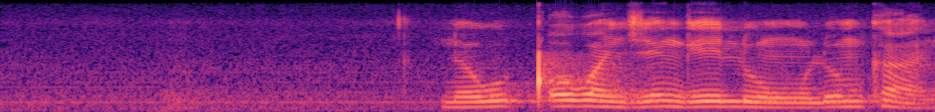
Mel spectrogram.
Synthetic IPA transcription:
nok̬uǃɔk̬wand͡ʒʱɛŋeluŋulom̩kʰaːni

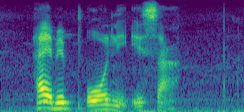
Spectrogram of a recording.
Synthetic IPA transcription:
hajɛbɛpʼonḭʔɪsa̰

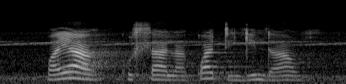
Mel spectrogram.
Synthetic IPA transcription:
wajak̬ʼuɬalakʼwad̥ʱiŋɡʱindʱaːwɔ

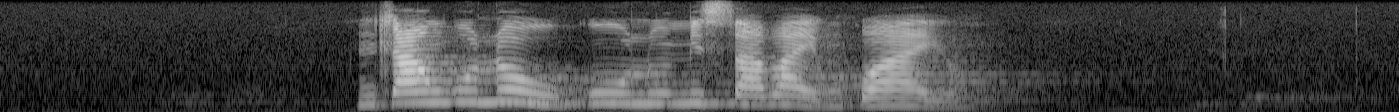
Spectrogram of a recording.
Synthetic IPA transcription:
nt͡ɬʼaŋɡulowuk̬ʼulumisaɓaɦɛŋkʼwaːjɔ

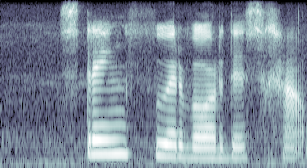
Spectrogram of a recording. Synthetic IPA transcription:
stɾɛŋfuərvɑːrdəsχæ̰lˠ

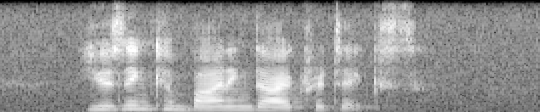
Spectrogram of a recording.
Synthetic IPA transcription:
jʉːzɪ̃ŋkʰə̃mbaɪ̃ñɪ̃ŋdaɪəkʰɹ̥ɪtɪ̰ks

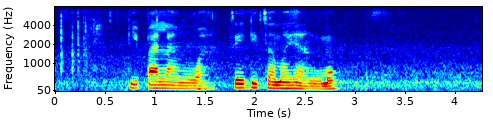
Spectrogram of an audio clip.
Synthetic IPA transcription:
d̥ipʼalaŋ̩wat͡sʼedit͡sʼamajaŋ̩mo

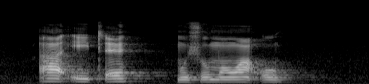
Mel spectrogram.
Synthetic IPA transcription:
aʔitʼɛ | muʃumɔwaʔu

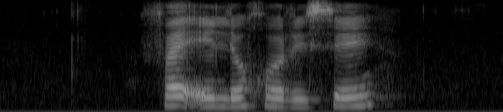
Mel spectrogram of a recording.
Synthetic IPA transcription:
faʔɪlɪχʊrisɪ

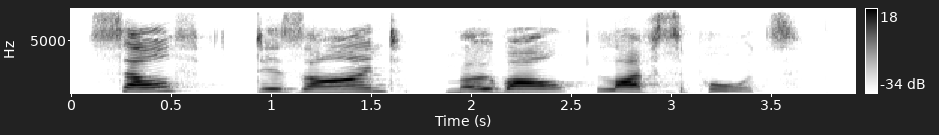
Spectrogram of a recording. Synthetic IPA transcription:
sɛlˠfd̥ɪzãɪnd | moʊbaɪlˠːaɪfsəpʰɔːˑts

